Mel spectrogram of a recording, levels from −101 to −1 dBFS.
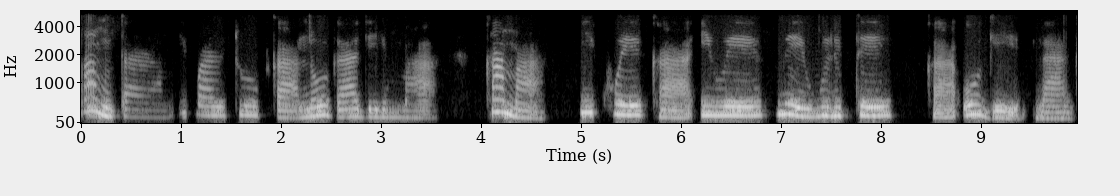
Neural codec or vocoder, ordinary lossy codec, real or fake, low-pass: none; none; real; 5.4 kHz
